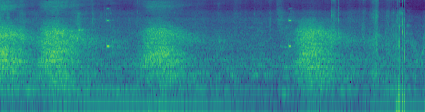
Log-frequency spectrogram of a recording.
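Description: Indistinct voices in a large echoing room, swelling and fading about four times, over a steady low hum. A few sharp clicks come near the end.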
